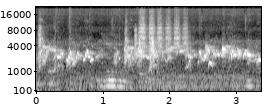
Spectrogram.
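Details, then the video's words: Short burst of red-whiskered bulbul morning competition song: quick chirpy warbles over background clatter and faint low tones. "Chim Chào Mào Hót Đấu Buổi Sáng"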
